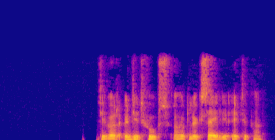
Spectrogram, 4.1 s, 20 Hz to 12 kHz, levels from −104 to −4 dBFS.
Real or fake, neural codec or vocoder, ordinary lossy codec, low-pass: real; none; MP3, 64 kbps; 7.2 kHz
